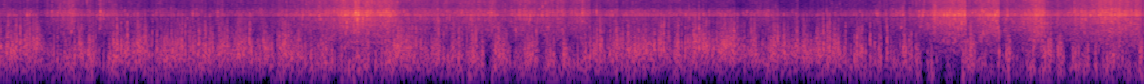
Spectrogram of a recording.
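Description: Wind blowing over the microphone and water rushing and splashing along the hull of a sailing canoe under way in choppy water: a steady rush broken by constant small splashes.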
